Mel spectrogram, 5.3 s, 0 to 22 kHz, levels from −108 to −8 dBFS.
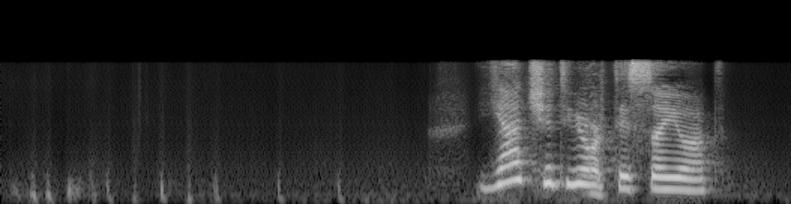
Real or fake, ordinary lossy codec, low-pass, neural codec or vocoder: fake; none; 7.2 kHz; codec, 16 kHz, 0.5 kbps, X-Codec, WavLM features, trained on Multilingual LibriSpeech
